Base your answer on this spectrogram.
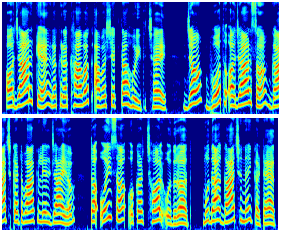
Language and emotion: Maithili, neutral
